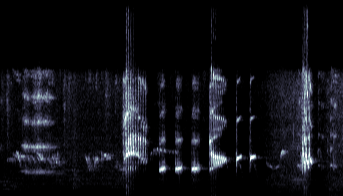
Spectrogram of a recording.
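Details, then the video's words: Captive-bred Asian pied starling from Klaten, Indonesia, used to prompt silent starlings to sing back; a buzzy opening, then a run of short harsh squawks and whistled notes, ending in a loud rasping burst. "Suara Jalak Suren Pancingan, Jalak Macet Pasti Jadi Emosi Langsung Nyaut"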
